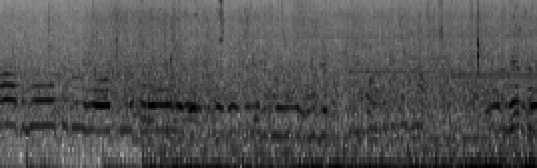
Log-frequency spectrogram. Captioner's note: speaking foreign language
